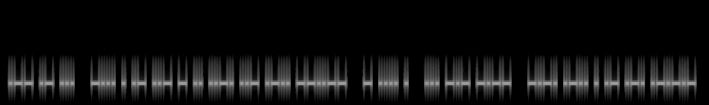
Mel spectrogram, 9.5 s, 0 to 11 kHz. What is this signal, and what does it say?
Morse code, heard as a keyed tone, about 34 wpm, 700 Hz. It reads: WAS BEAUTIFUL, THE SKY CLEAR.
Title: Sentences from Top 1200 Words 35wpm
